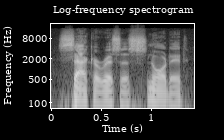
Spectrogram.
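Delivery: ordinary delivery, nothing marked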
